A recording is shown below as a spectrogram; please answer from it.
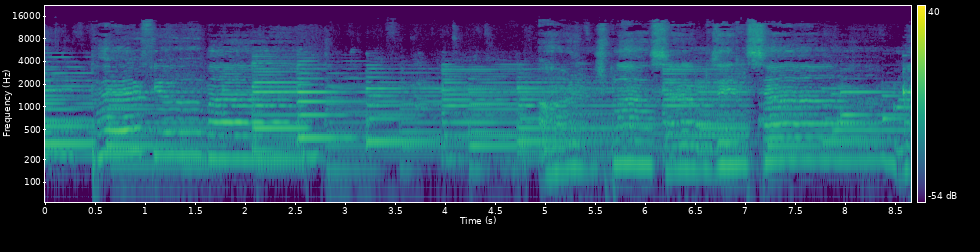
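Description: Live jazz piano-and-voice duo: a grand piano plays chords and lines under a male singer whose voice slides between notes, near the close of the song.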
